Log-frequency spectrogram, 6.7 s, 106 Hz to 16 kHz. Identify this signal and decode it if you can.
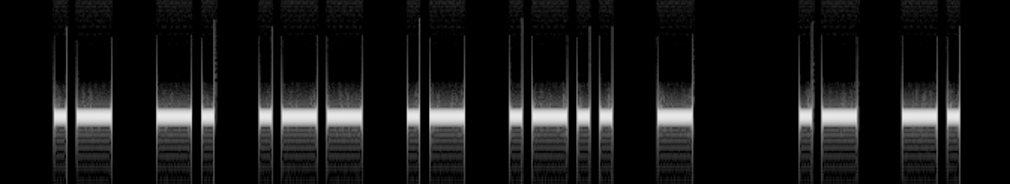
Morse code, heard as a keyed tone, about 16 wpm, 680 Hz. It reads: ANWALT AN
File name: Morsekurs / Witze / Witz 06. September 2022 70 F80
